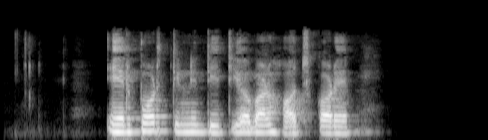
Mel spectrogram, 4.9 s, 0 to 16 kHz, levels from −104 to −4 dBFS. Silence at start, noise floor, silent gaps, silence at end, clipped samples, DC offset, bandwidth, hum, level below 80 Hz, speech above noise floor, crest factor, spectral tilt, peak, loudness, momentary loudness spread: 1.05 s; -70 dBFS; none; 1.4 s; under 0.1%; under 0.1%; 7.4 kHz; none; -56 dBFS; 54 dB; 18 dB; -7.5 dB/octave; -2 dBFS; -17 LUFS; 6 LU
